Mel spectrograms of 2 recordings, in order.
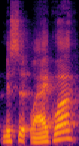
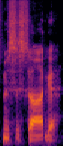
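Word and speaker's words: Mississauga: what is the first of all I can't pronounce it Miss Miss waga how do you pronounce the name of your oh that's Mrs Saga Mrs I can't even do it all what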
